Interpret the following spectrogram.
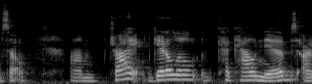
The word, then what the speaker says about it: cacao: cocoa is roasted chocolate a lot of people think I'm saying it wrong but I'm not so if you eat raw cacao or raw cacao nibs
